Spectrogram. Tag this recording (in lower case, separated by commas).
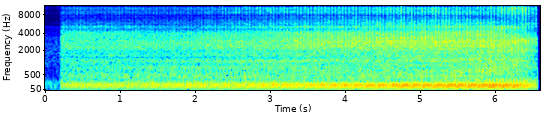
engine, motor vehicle (road), vehicle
